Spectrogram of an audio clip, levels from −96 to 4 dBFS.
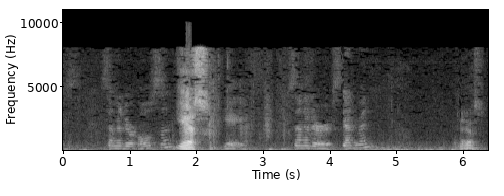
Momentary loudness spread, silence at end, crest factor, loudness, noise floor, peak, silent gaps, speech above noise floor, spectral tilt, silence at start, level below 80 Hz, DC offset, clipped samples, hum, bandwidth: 28 LU; 0.15 s; 24 dB; -19 LUFS; -45 dBFS; 0 dBFS; none; 23 dB; -4 dB/octave; 0 s; -46 dBFS; under 0.1%; under 0.1%; none; 10 kHz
